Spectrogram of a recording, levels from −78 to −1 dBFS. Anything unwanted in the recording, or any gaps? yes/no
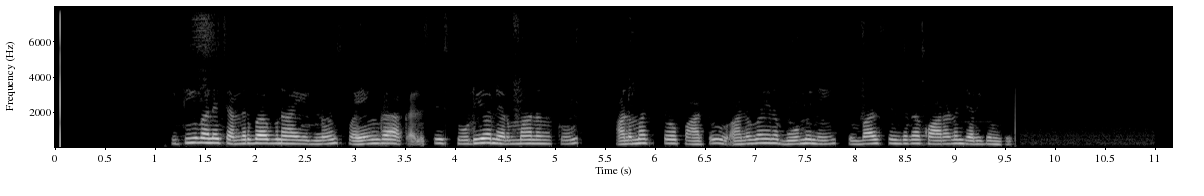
no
